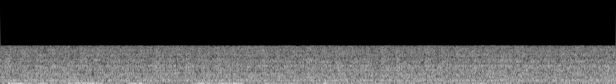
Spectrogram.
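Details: 1996 Ford Explorer Sport 4.0L with P0303 cylinder 3 misfire; steady low idle with faint uneven shake, no change in idle when cylinder 3 plug wire lifted at coil pack, showing no spark; swapping wires changed nothing.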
